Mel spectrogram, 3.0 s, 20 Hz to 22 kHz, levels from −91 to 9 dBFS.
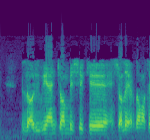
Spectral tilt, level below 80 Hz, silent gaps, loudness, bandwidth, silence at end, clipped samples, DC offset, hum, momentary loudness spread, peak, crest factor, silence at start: -3.5 dB/octave; -58 dBFS; none; -13 LUFS; 8 kHz; 0 s; under 0.1%; under 0.1%; none; 6 LU; 0 dBFS; 14 dB; 0.45 s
